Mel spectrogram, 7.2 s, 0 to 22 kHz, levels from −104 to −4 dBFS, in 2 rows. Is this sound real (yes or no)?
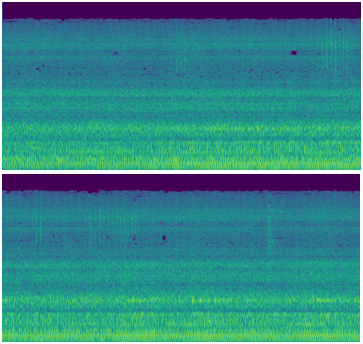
yes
